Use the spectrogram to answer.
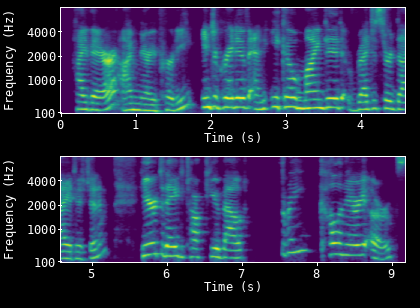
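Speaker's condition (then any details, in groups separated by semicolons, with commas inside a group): No condition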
